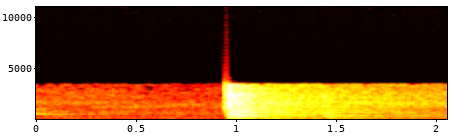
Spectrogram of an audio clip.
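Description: A lid bangs shut on a machine.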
